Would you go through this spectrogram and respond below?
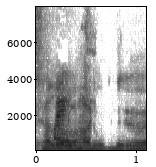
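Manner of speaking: stiff, very official-sounding voice. Imitating a manager who won't smile when shaking hands: very official sounding voice. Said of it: "I'm gonna use this very official sounding voice".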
